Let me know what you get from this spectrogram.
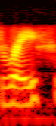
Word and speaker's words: Ralph: Like, the guy who made that Brexit comment that you mentioned there, his name is Ralph, but it's pronounced Rafe, and she's very pointed about that.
